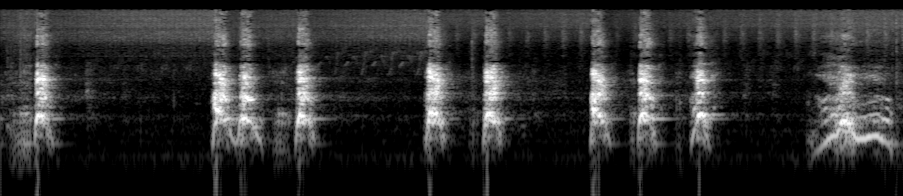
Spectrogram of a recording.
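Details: ['English Springer Spaniel Festus barks and growls at a turtle he thinks threatens the house: about eight loud, abrupt barks in irregular bursts, some paired, ending in a rougher, growl-like sound.']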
